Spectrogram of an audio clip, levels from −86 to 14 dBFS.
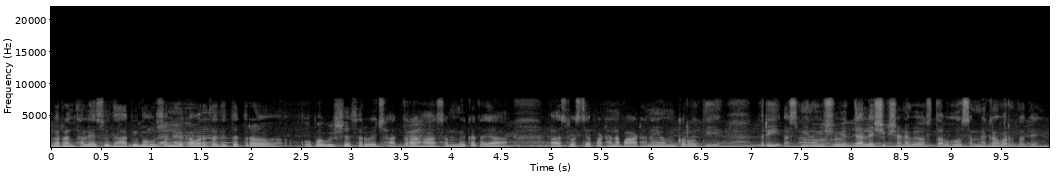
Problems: constant background noise, continuous background conversations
